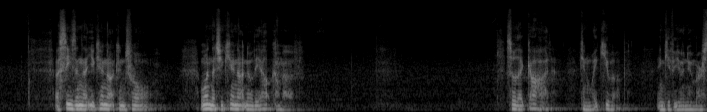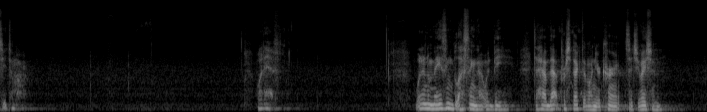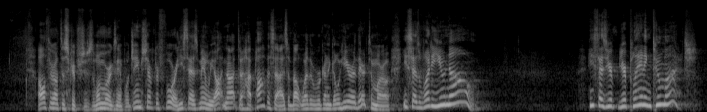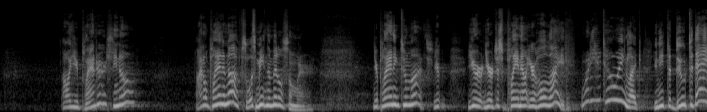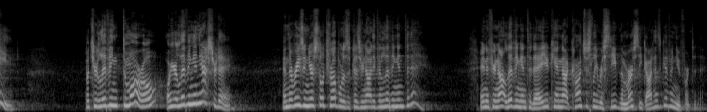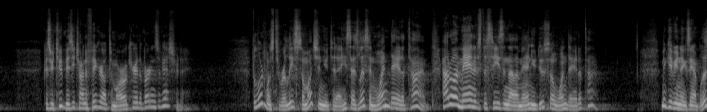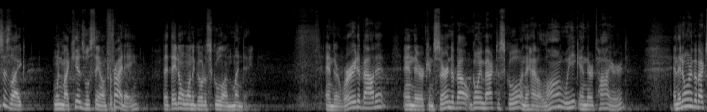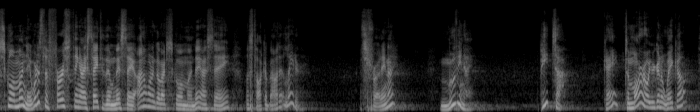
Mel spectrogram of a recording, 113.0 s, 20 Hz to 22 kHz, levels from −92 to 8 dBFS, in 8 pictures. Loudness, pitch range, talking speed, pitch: -34 LUFS, 140-225 Hz, 170 wpm, 165 Hz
